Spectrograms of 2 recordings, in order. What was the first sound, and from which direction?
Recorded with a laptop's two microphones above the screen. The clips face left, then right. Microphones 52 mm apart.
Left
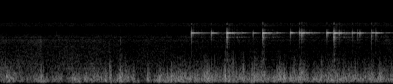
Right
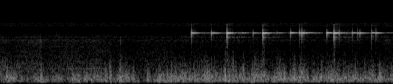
A bell, 5° left (ahead or behind).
